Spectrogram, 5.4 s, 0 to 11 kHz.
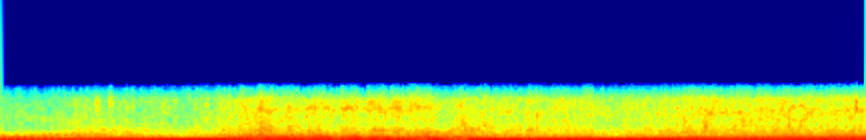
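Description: Turbocharged Volvo 480 1.7-litre four-cylinder engine in a Renault 5 GT Turbo, running 1 bar of boost, accelerating hard, heard from inside the cabin. The revs climb steeply about a second in and hold high, sag a little around the middle, then creep back up.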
